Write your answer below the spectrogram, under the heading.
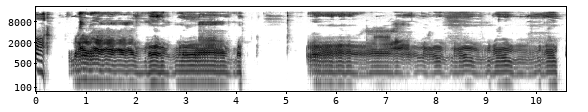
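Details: A Chihuahua produces drawn-out, quavering moaning tones in two long bursts separated by a short gap of quiet, with the pitch wobbling up and down in an eerie, otherworldly way.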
